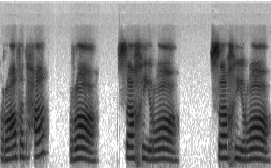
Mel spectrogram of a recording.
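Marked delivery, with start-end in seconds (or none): 2.4-5.4 ساخرہ slow, with a thin سین and a full heavy خا and را; heavy ra and kha. Shown as a demonstration. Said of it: "را اور خا پر ہیں".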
